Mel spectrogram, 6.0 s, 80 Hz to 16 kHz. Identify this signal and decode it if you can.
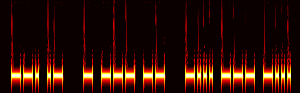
Morse code, heard as a keyed tone, about 20 wpm, 700 Hz. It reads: GA TOM BOB
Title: K1USN SST QSO Practice - 20wpm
